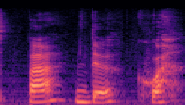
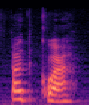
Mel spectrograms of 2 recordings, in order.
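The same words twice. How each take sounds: First: "Pas de quoi" slowly in three separate syllables, "de" fully sounded; full careful pronunciation. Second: "Pas de quoi" in two quick beats, "de" shrunk to a d; quick casual pronunciation. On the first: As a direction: spell out each word of "Pas de quoi" slowly. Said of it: "what I'm actually saying is". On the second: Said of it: "I say it pretty quickly". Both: Shown as a demonstration.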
